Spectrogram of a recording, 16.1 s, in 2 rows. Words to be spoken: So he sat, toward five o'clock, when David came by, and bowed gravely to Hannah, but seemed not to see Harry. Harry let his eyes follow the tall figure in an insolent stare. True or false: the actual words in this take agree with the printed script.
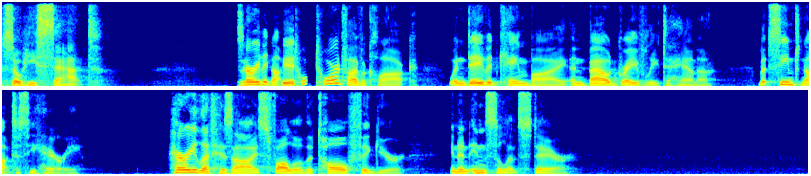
false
